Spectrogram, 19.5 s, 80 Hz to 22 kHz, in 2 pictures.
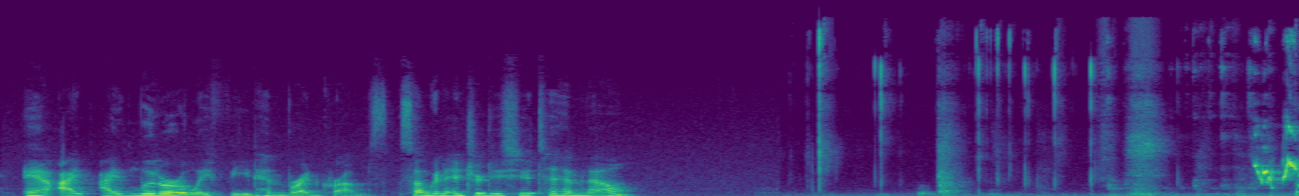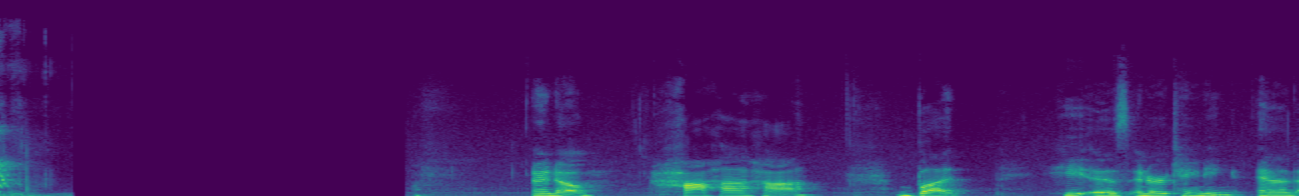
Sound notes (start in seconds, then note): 9.2 bird chirping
